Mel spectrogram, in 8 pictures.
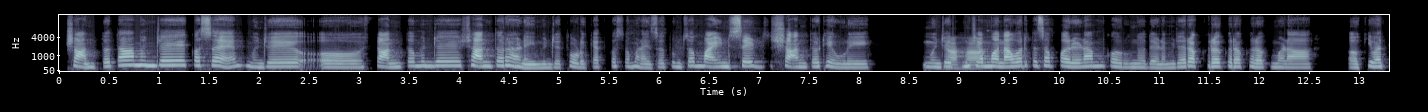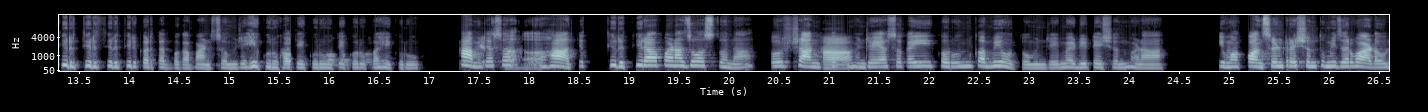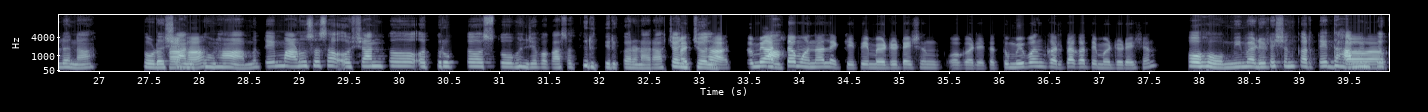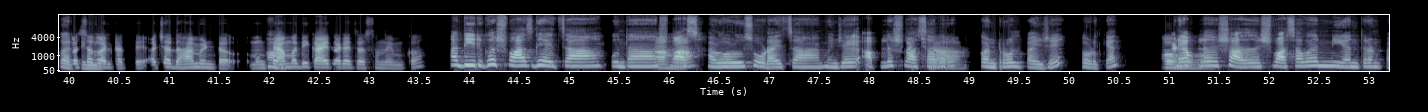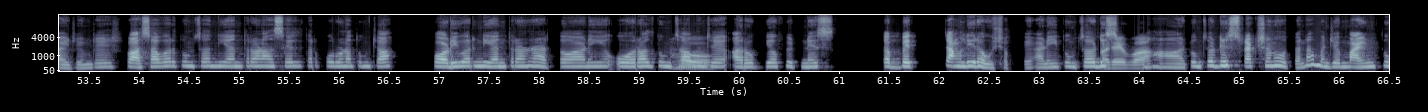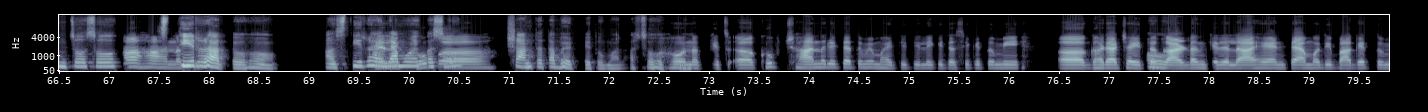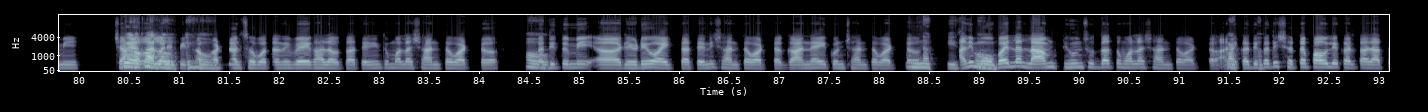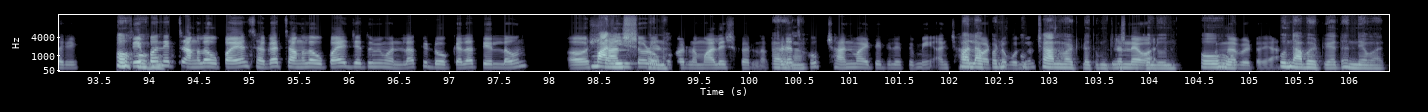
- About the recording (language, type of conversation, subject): Marathi, podcast, रोजच्या कामांनंतर तुम्ही स्वतःला शांत कसे करता?
- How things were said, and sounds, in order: other background noise; in English: "माइंडसेट"; tapping; in English: "कॉन्सन्ट्रेशन"; in English: "ओव्हरऑल"; in English: "डिस्ट्रॅक्शन"; in English: "माइंड"; laughing while speaking: "हो, हो, हो"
